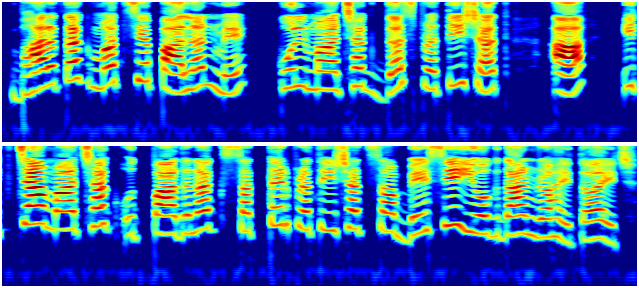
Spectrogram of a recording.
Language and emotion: Maithili, neutral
